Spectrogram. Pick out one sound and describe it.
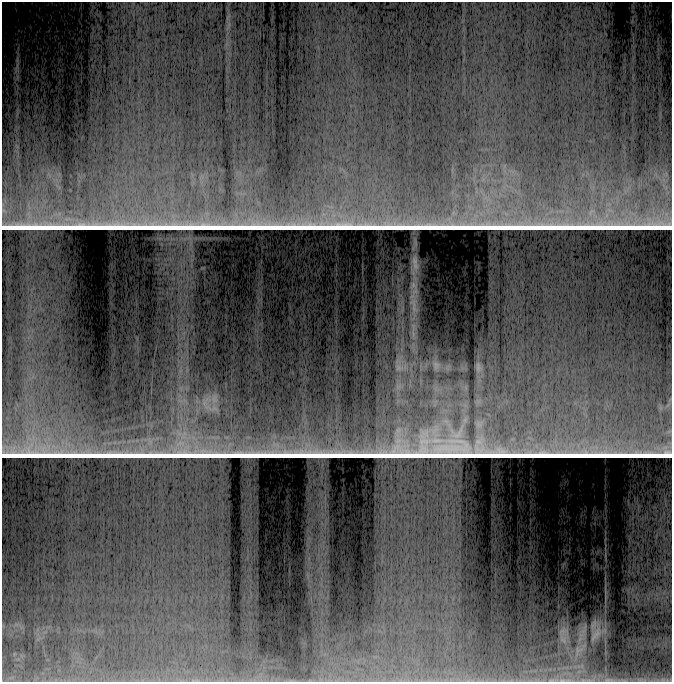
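Explosions boom and rumble repeatedly.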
